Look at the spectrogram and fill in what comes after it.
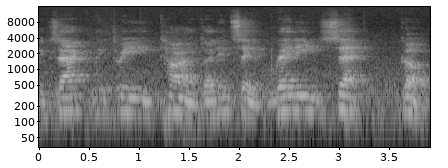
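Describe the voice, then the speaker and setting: A man with an American accent talks at a fairly high pitch. Both background noise and room echo are noticeable. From US Northeast, New Jersey. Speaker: data scientist giving a lecture. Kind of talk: lecture. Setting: stage with audience.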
